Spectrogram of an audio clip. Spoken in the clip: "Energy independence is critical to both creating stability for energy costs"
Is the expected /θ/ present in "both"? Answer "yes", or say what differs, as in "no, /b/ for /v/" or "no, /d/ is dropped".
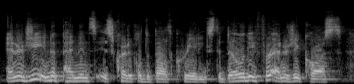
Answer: yes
